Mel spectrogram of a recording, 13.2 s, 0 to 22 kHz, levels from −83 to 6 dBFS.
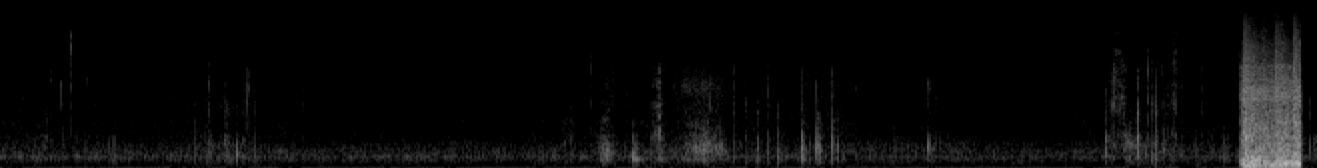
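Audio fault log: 3.12 s and 8.48 to 8.54 s, repeated buffer: a brief buzzy stutter, with one extra repeat at 3.12 s and three at 8.48 s, and a hard join at each. New audio arrived late, so the last block, which fits a 20 ms buffer, replayed; essentially nothing is lost.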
